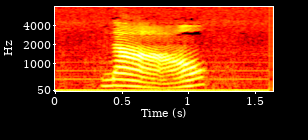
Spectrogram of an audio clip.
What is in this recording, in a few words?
"nao3", Chinese pinyin voice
